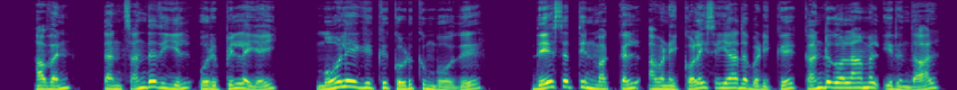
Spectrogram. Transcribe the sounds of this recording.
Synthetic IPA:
ɐʋɐn | t̪ɐnsɐnd̪ɐðɪjɪlɔɾɯpɪɭːɐjɐɪ | moːleːɣɯkːɯkːɔɽɯkːɯmpoːðɯ | d̪eːsɐt̪ːɪnmɐkːɐɭʔɐʋɐnɐɪkːɔlɐɪsɛjːaːðɐp̬ɐɽɪkːɯkɐɳɖɯkɔɭːaːmɐlʔɪɾɯnd̪aːl

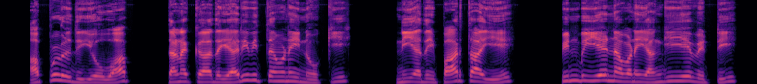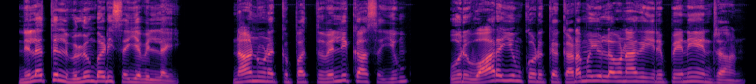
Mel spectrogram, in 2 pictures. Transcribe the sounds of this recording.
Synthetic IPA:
ɐpːɔɻɯðɯjoːʋaːb̚ | t̪ɐnɐkːɯɐðɐɪɐɾɪʋɪt̪ːɐʋɐnɐɪnoːki | niːɐðɐɪpaːɾt̪aːjeː | pɪnbɪjeːnɐʋɐnɐɪɐŋɡeːjeːʋɛʈːi | nɪlɐt̪ːɪlʋɪɻɯmbɐɽisɛjːɐʋɪlːɐɪ | naːnʊnɐkːɯpːɐt̪ːɯʋɛɭːikːaːsɐjɯm | ɔɾɯʋaːɾɐjɯmkɔɽɯkːɐkɐɽɐmɐjɯɭːɐʋɐnaːɣɐɪɾɯpːeːneːɛndraːn

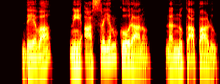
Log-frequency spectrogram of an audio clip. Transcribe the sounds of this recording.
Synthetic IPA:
d̪ɛːʋaː | niːʔaːʃɾɐjɐmkɔːɾaːnu | nɐnːuka̰ːpaːɽu

